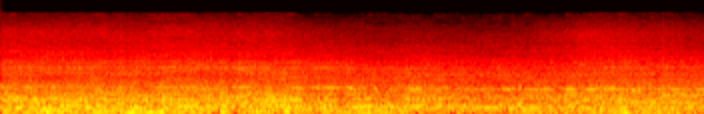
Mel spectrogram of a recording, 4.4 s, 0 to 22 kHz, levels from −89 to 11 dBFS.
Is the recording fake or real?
fake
